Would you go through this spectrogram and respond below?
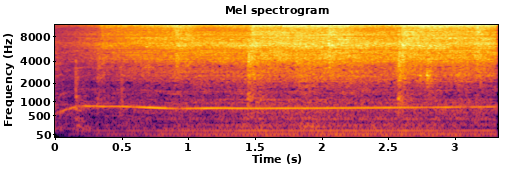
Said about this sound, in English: With pistons pumping and the engine of his motor chair lightly thrumming, Arthur turned his seat away from the decorated, honored captain and moved closer to the window.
